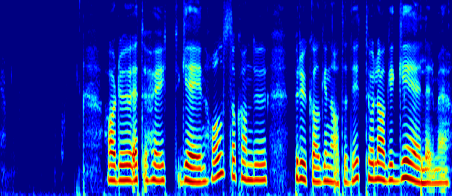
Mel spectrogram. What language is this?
Norwegian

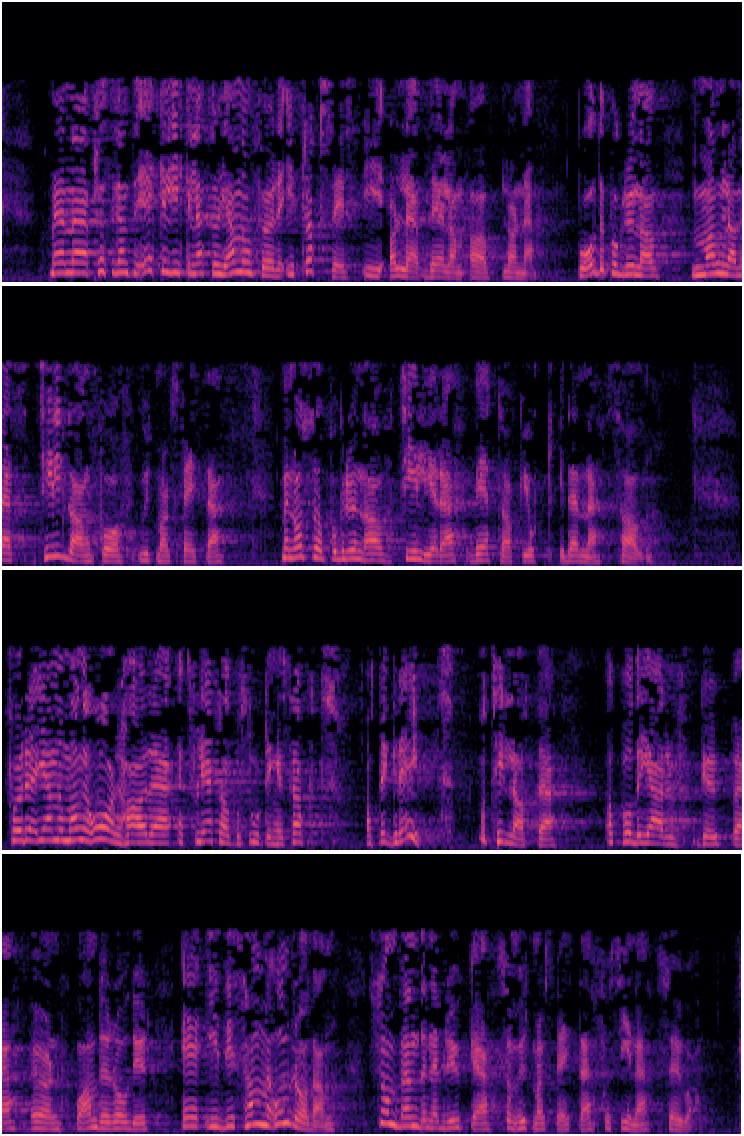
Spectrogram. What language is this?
Norwegian Bokmål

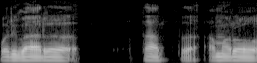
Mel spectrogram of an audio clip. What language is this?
Odia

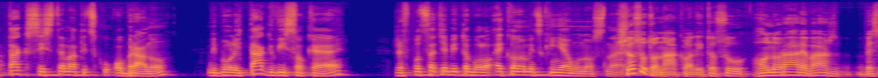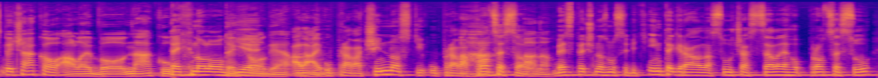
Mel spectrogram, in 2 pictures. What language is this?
Slovak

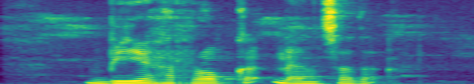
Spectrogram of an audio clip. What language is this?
Somali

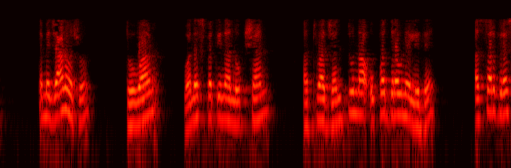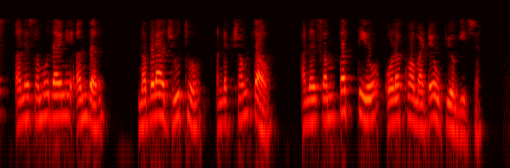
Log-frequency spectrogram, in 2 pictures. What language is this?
Gujarati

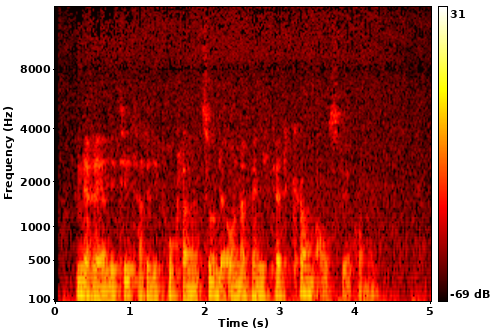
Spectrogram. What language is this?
German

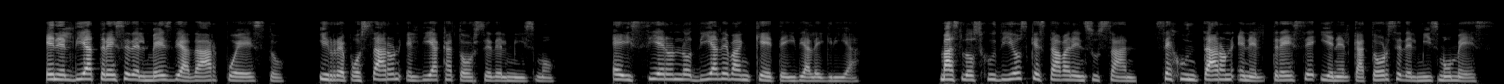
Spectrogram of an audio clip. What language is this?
Spanish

